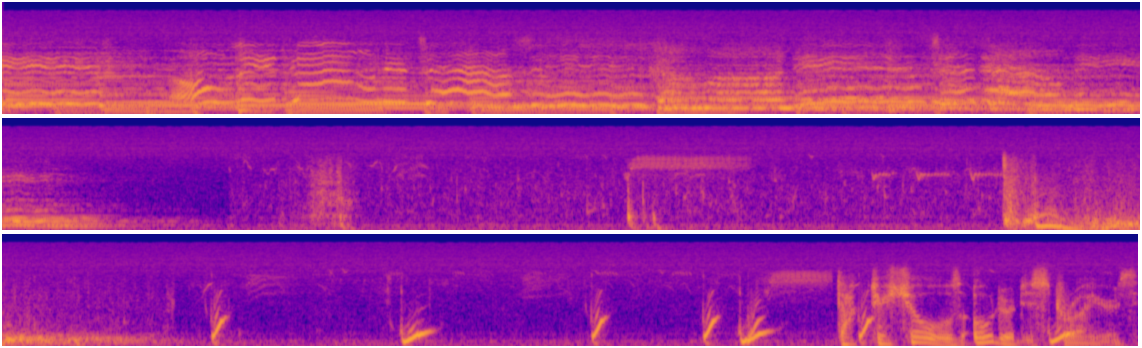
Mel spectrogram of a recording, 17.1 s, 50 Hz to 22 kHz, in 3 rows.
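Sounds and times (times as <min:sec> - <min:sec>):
quick downward pitch drops: 0:13.3 - 0:13.6, 0:14.3 - 0:15.8.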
